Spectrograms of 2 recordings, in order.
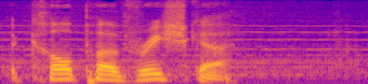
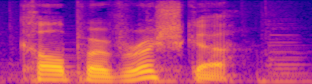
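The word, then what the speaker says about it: कल्पवृक्ष: guys talked about the Kulpavrishka. First of all, it's not pronounced that way. It is pronounced Kulpavrushka. Oh, we were way off.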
